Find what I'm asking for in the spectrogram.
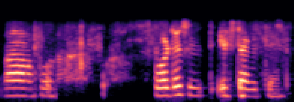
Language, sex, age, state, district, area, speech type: Kannada, female, 18-30, Karnataka, Chamarajanagar, rural, conversation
